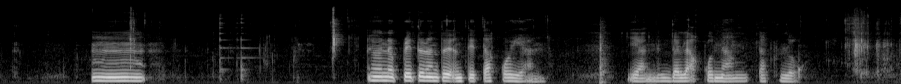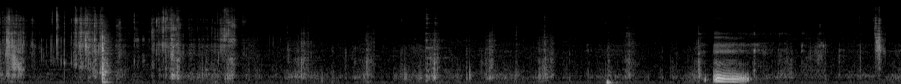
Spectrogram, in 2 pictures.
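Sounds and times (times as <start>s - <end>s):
person chewing crunchy food: 8.2s - 18.0s.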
